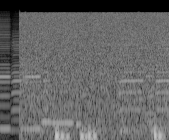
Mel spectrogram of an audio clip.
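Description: Loud, steady hiss of television static that cuts in just after the start, over a short music jingle whose low beats and notes continue beneath it.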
